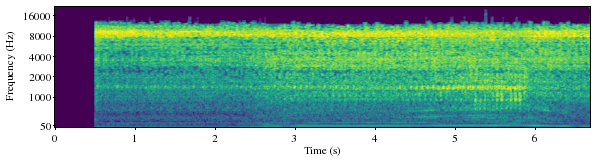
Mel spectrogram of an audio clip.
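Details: Renault Twingo 1 phase 2 cold engine at idle: fast, fairly even ticking clatter about four per second over the engine; abnormal cold-start noise, cause unclear.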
